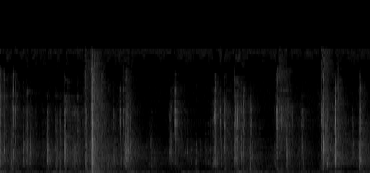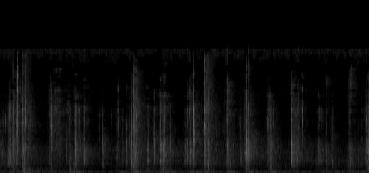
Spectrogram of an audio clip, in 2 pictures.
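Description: Fingertips of both hands type steadily on a full-size black plastic RGB-backlit keyboard resting on a desk, its hollow plastic housing adding a deep, hollow thud beneath each press. The result is a dense, fast run of short clacking key taps with brief bright clicks on top, overlapping so closely that the sound stays continuous for the whole stretch.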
